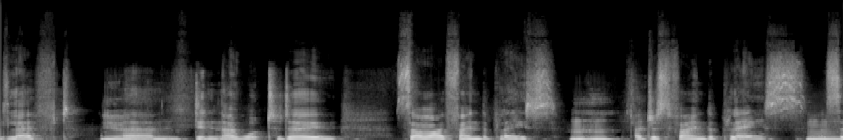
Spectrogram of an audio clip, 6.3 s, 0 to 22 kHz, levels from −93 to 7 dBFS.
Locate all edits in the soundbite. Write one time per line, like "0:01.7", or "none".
none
